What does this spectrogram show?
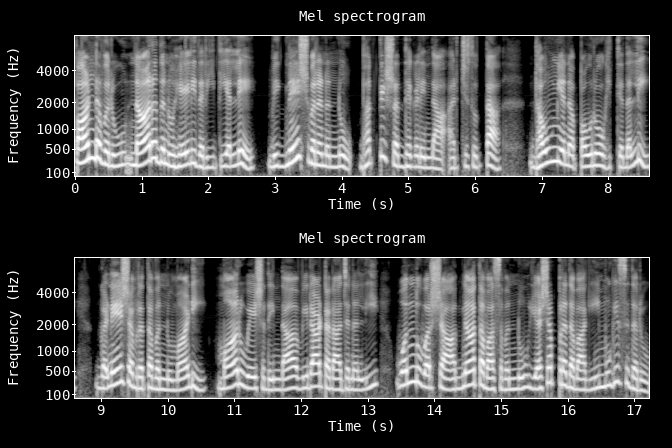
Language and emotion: Kannada, neutral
